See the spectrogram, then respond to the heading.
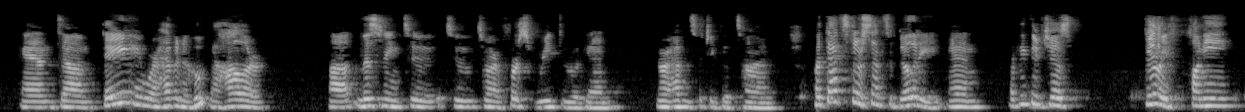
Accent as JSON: {"language": "English", "town": "Chicago", "region": "Illinois", "country": "United States", "tie": "born or raised there", "said": "I am. I was born in Chicago. I was born at Illinois Masonic. And I lived on the north side of Chicago my whole life."}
